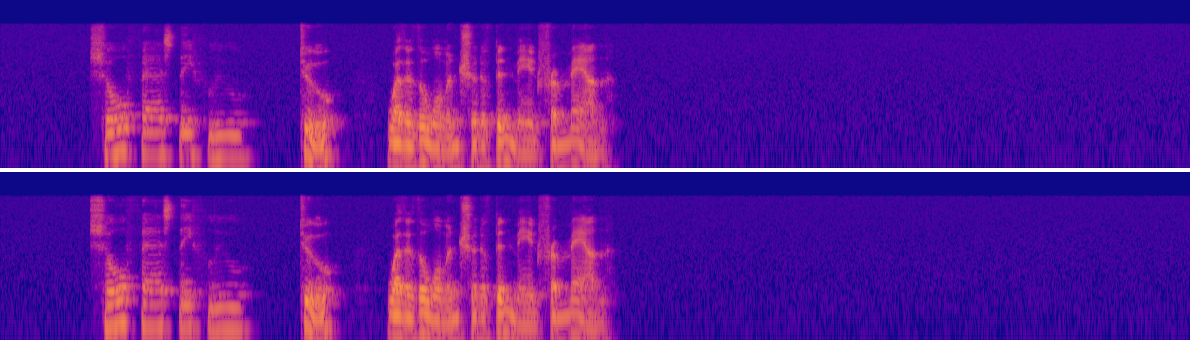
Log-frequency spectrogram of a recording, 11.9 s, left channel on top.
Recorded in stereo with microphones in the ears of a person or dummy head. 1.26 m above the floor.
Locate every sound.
0.9 s a man speaking: 75° right (ahead or behind), 1.5 m
3.0 s a man speaking: 10° right (ahead or behind), 0.5 m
